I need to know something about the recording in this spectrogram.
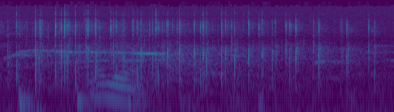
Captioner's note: attendees applauding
